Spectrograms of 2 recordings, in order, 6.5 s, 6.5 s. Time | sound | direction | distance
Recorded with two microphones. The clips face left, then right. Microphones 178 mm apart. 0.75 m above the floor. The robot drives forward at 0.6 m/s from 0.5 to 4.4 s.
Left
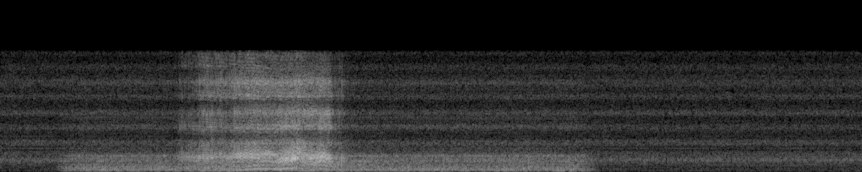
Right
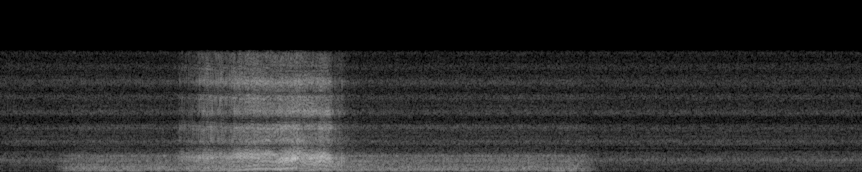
1.3 | a zipper | 5° right (ahead or behind) | 0.9 m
